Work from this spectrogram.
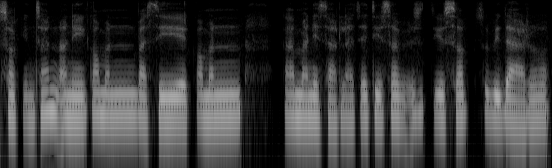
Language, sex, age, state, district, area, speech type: Nepali, female, 45-60, West Bengal, Darjeeling, rural, spontaneous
